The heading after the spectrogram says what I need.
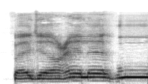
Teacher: Lalu terakhirnya ada huruf ha dhammah ya, namanya ha dhamir atau ha al-kinayah. Dan di sini ada mad namanya mad silah qasirah yang panjangnya 2 harokat saja. Faja'alahu ya, hu diperhatikan dengan baik ya, dhammahnya, bibir dimonyongkan.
